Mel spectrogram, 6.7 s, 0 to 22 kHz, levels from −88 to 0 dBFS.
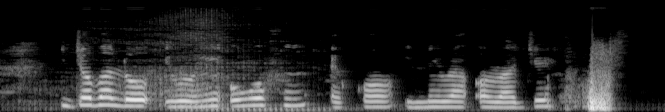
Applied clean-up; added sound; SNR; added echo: classical method log-MMSE.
